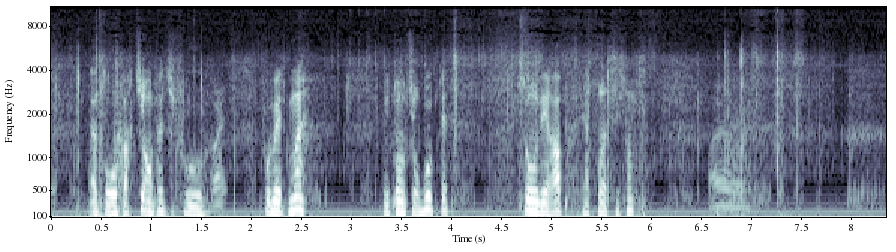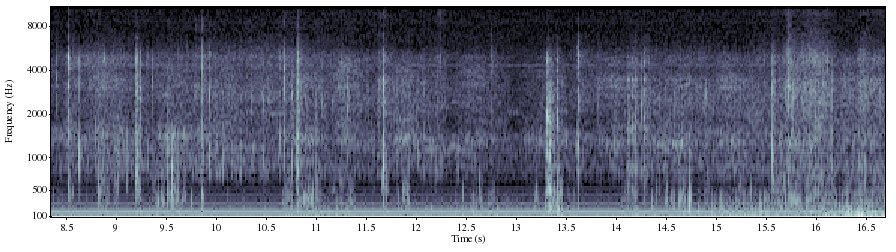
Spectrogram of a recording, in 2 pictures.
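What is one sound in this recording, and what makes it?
Bicycle tyres roll and rattle over a bumpy dirt trail.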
